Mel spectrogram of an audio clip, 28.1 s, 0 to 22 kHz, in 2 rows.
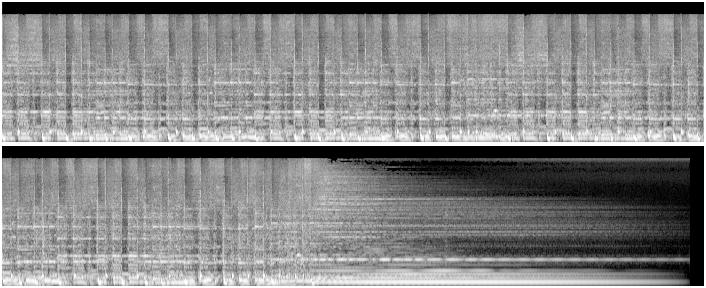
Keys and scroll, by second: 3.3 v, 4.2 c, 5.0 v, 5.5 Delete, 7.9 Return, 11.9 space, 13.0-14.1 typing, 15.5-16.5 typing, 18.1 Up, 18.2 shift+a, 18.2 shift+n, 18.3 shift+y.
